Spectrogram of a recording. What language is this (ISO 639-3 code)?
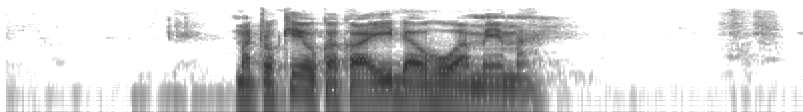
swa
